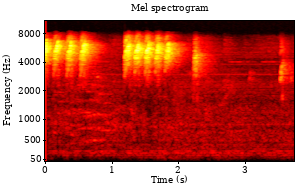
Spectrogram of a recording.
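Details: Pied fantail, called flamboyan, in lively song for tutoring cage birds: two quick bursts of sharp, high, repeated chirps separated by a pause, then a few scattered single notes.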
